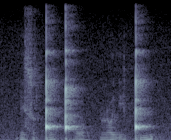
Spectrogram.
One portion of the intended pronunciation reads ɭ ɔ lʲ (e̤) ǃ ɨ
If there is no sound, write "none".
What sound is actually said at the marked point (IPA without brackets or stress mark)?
e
